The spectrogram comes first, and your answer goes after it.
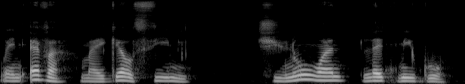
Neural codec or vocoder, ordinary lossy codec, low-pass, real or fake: none; none; none; real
